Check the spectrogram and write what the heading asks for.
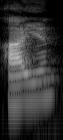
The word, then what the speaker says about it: ayin: Ayin, like aleph, used to be pronounced. We are not going to work on pronouncing it, as with most Hebrew grammars. We're taught to pronounce whatever vowel is written with the letter ayin.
